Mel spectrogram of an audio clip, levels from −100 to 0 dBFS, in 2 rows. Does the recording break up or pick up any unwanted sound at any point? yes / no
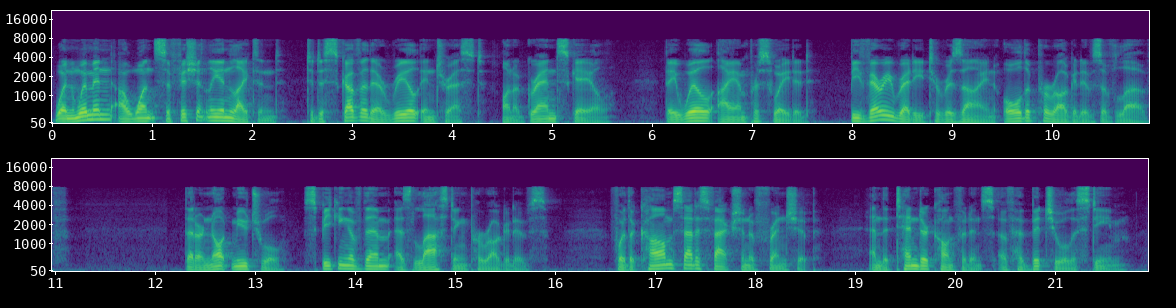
no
